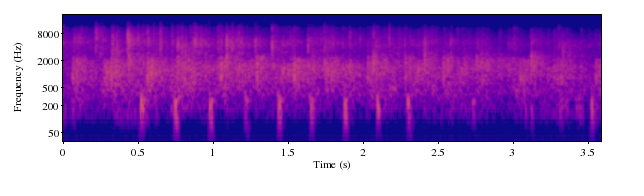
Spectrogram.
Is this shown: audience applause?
yes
